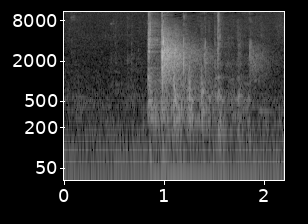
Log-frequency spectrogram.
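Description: Pool break shot in nine-ball: a sharp crack a little under a second in as the cue ball smashes into the racked balls, followed by a quick scatter of ball-on-ball and cushion clicks that die away within about a second.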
